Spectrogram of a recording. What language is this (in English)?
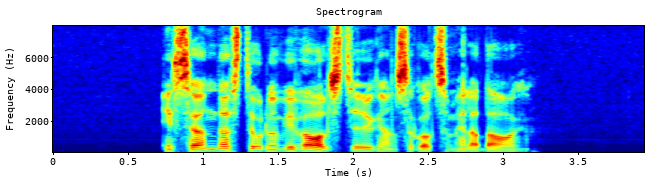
Swedish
